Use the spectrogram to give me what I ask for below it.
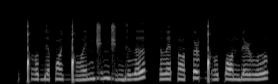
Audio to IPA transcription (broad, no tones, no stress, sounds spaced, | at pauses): ǃ ɔ̤ ʊ̯ ɡ ɛ p ɔ̃ ə̯ ɡ͡ǃ ɔ̃ ɪ̯ n d͡ʒ ə̤ n d͡ʒ ə̤ n d ɨ ð ə | β ɛ θ ɔ̃ θ ɔ ɭ ɡ͡ǃ ɔ̤ ʊ̯ p ɔ n d ɛ ɭ β ʊ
